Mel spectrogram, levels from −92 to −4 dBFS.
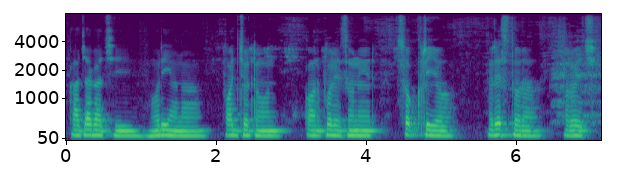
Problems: constant background noise, low volume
